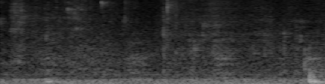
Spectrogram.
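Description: Faint wet smacks and clicks of someone eating a sauce-covered chicken wing, over a low steady room hum.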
